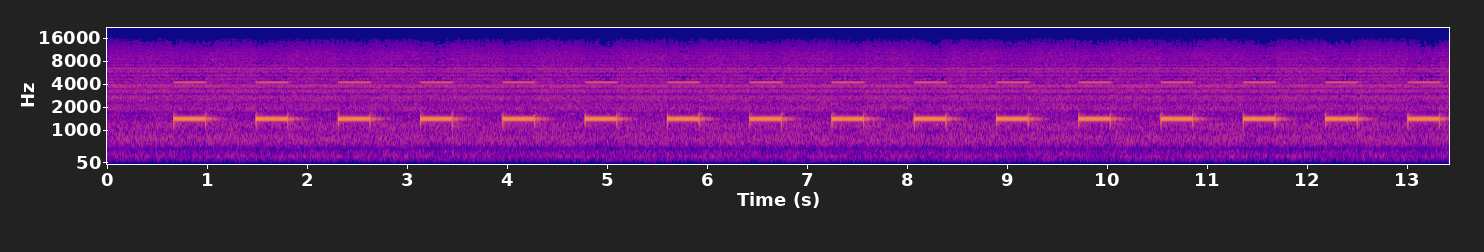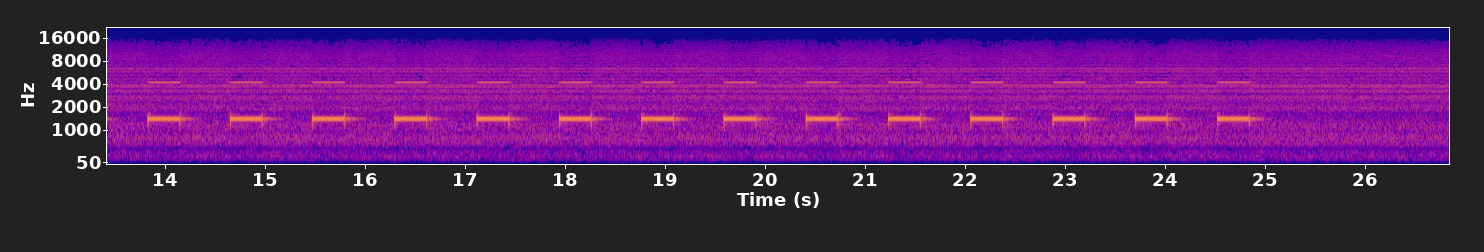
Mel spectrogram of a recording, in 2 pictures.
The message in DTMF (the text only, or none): none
